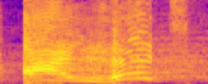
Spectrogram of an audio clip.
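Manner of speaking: emphatic declaration. Acted. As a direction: proclaim it with force. Repeating God's words loudly.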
